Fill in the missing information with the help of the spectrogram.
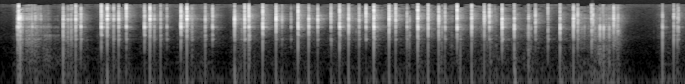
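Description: Long nails tap and scratch a small hollow, glossy ceramic pumpkin ornament with lettering as it is turned in the hands. The result is a rapid, dense run of sharp, bright clicks with very short ring and a light scratchy texture in between. The pattern pauses briefly near the end before a few last taps.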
